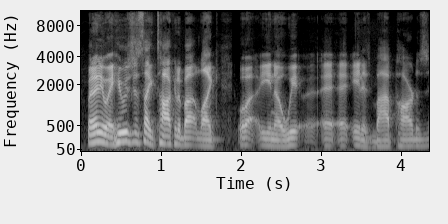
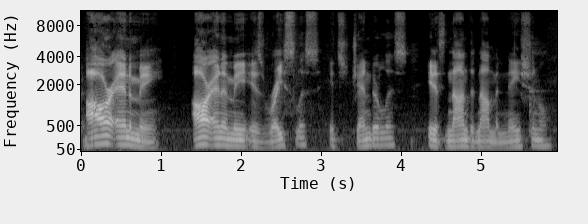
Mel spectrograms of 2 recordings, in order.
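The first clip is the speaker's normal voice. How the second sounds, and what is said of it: Imitates another person's voice. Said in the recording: “This isn't a good impression.”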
